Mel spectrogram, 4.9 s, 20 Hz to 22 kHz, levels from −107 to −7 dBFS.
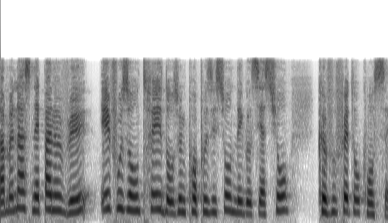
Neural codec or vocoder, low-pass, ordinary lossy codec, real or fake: codec, 16 kHz, 0.5 kbps, X-Codec, HuBERT features, trained on LibriSpeech; 7.2 kHz; none; fake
